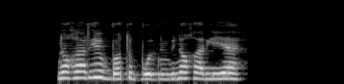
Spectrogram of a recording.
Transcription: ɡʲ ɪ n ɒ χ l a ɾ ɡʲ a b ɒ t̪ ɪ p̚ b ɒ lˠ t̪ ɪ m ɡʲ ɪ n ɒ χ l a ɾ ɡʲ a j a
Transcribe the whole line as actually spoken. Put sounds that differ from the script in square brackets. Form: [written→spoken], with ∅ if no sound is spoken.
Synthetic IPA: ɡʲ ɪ n ɒ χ l a ɾ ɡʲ a b ɒ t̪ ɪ p̚ b [ɒ→o] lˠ [t̪→d̪] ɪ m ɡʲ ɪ n ɒ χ l a ɾ ɡʲ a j a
